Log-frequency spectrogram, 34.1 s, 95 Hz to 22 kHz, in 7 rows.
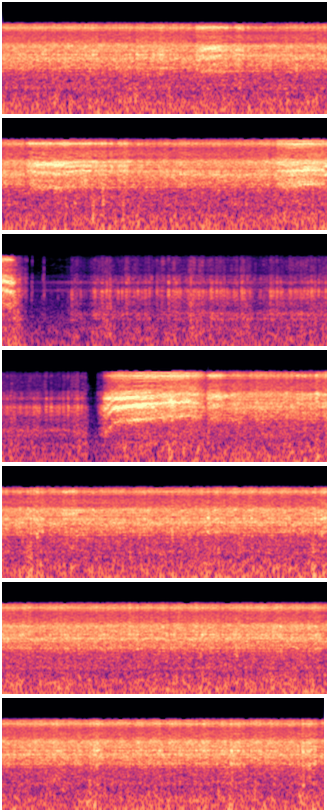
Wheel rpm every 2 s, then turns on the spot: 230, 230, 230, 230, 220, 30, 20, 20, 140, 230, 230, 230, 230, 240, 230, 230, 230.
10-16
